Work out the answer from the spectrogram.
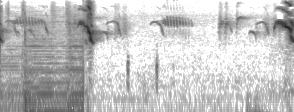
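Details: Newly hatched chicken chicks peeping: short, high, downward-sliding peeps scattered across three seconds, some loud and close, after a brief low buzzing tone at the start.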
